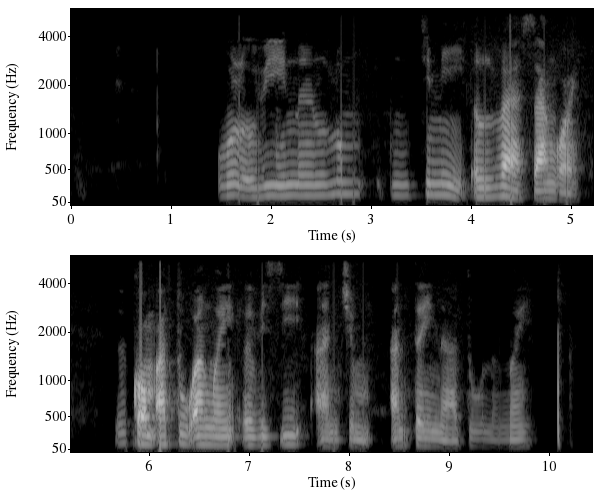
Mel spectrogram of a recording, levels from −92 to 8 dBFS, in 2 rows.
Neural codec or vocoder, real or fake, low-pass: none; real; 5.4 kHz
